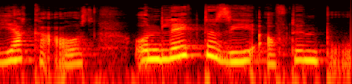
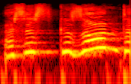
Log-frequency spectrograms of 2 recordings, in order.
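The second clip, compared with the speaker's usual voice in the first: much higher, loud cheer rising on gesund; 13 semitones higher, 9 dB louder than usual. A narrator's reading. Ute cheers that the rabbit is healthy, rising on "gesund". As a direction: shout for joy, lifting "gesund". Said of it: "Ute jubelte".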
